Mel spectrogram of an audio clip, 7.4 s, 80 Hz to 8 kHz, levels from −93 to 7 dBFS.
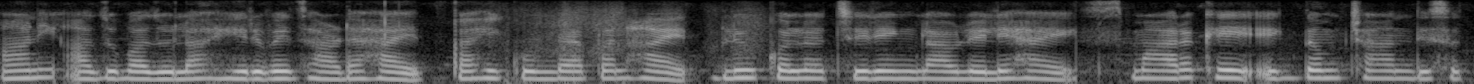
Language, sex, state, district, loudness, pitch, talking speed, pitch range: Marathi, female, Maharashtra, Dhule, -27 LUFS, 220 Hz, 170 wpm, 210-225 Hz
